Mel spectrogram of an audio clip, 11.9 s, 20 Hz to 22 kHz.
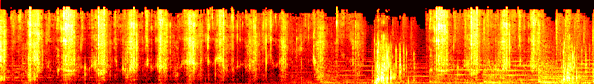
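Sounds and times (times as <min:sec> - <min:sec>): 
man chewing food noisily: 0:00.0 - 0:11.8
gurgling throat sounds: 0:07.4 - 0:08.3, 0:11.1 - 0:11.8
man swallowing food: 0:07.4 - 0:08.3.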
